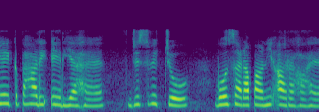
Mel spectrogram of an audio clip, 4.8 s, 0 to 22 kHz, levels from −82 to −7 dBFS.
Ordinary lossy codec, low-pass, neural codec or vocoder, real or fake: AAC, 32 kbps; 7.2 kHz; codec, 24 kHz, 0.9 kbps, WavTokenizer, medium speech release version 2; fake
